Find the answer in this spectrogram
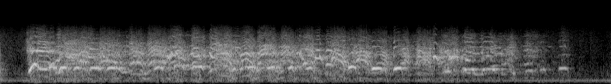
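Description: Several children laughing and giggling together, high-pitched, dying away near the end, over a steady low hum.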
